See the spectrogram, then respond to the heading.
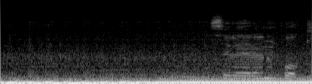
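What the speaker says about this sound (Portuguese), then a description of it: "vou acelerar um pouquinho aqui para ajudar" A VW Saveiro G3 pickup with a 2.0 turbo engine and HX40 turbocharger runs loud and close, its deep engine rumble holding steady before a brief throttle blip, with a voice speaking over it.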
